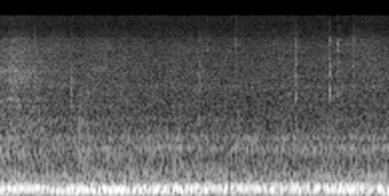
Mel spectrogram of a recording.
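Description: A steady low rumble of background noise with no voice, running evenly throughout.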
